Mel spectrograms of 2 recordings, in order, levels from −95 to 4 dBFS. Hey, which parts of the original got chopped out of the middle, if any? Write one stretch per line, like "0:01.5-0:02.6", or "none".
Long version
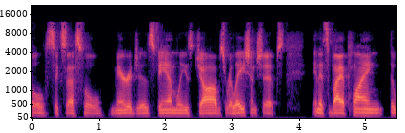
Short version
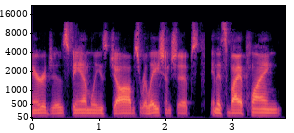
0:03.9-0:04.1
